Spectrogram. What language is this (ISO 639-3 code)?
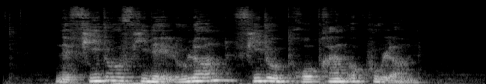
epo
